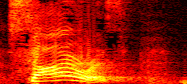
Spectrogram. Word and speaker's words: Cyrus: Cyrus.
